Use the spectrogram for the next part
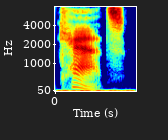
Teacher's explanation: in cats, the T sound is voiceless. So cats ends with an S sound.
